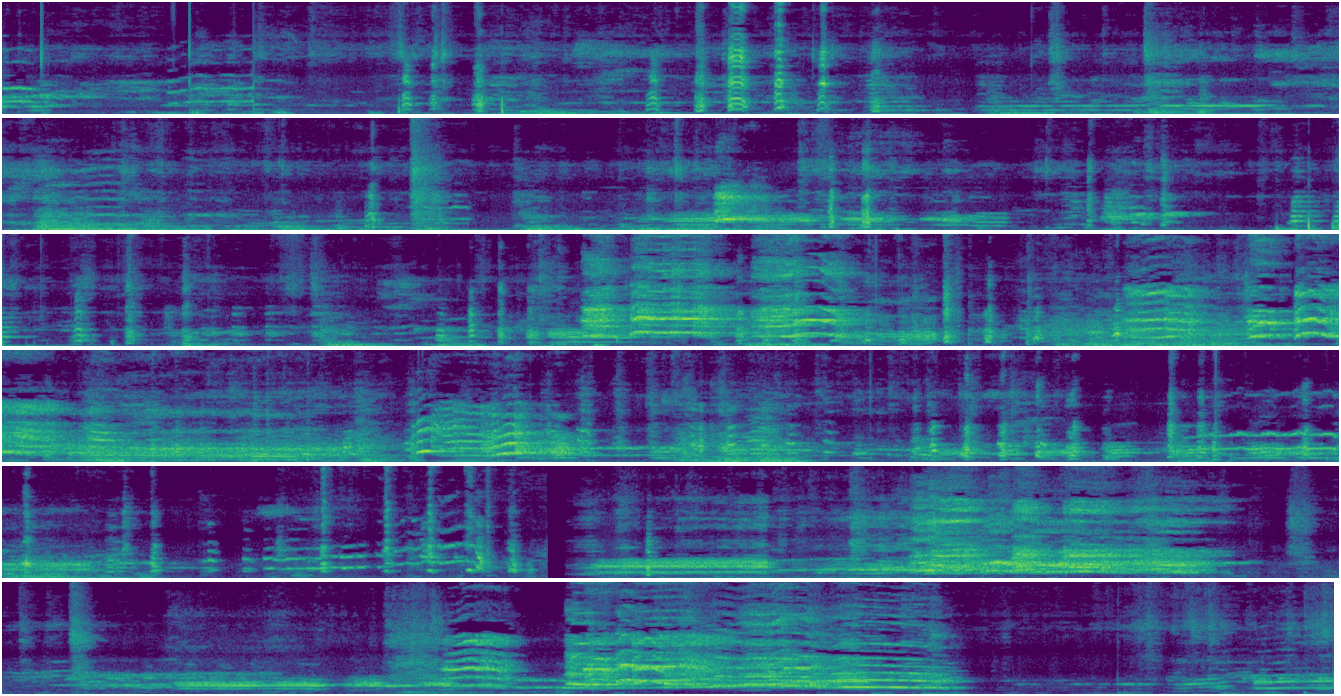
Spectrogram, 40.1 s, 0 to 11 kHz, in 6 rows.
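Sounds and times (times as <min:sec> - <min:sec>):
chickens clucking: 0:00.0 - 0:40.0
roosters crowing: 0:15.0 - 0:27.6, 0:28.3 - 0:38.3.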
